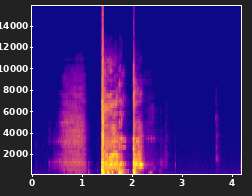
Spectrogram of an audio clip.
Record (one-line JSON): {"cough_length": "4.2 s", "cough_amplitude": 32768, "cough_signal_mean_std_ratio": 0.32, "survey_phase": "beta (2021-08-13 to 2022-03-07)", "age": "18-44", "gender": "Male", "wearing_mask": "No", "symptom_cough_any": true, "symptom_shortness_of_breath": true, "symptom_headache": true, "symptom_onset": "4 days", "smoker_status": "Never smoked", "respiratory_condition_asthma": false, "respiratory_condition_other": false, "recruitment_source": "Test and Trace", "submission_delay": "2 days", "covid_test_result": "Positive", "covid_test_method": "RT-qPCR", "covid_ct_value": 19.4, "covid_ct_gene": "N gene"}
